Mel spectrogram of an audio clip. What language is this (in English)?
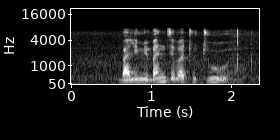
Southern Sotho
